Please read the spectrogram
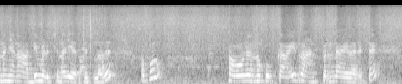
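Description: Onions, green chillies and curry leaves sizzling in oil in a nonstick frying pan, stirred with a wooden spatula in short, quick strokes that scrape the pan. The stirring stops for about a second and a half, two seconds in, leaving only the sizzle, then starts again.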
